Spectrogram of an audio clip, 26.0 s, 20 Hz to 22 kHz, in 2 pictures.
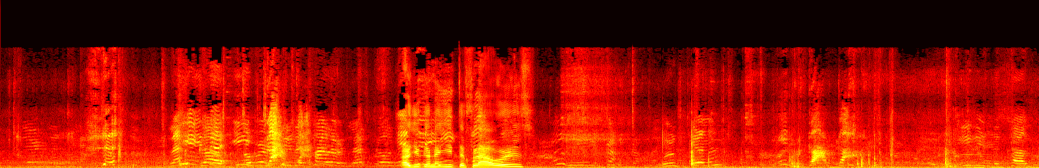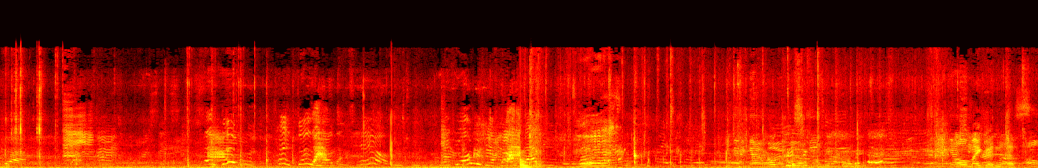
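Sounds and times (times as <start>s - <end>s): young children playing and babbling: 0.2s - 5.9s, 6.6s - 24.8s.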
